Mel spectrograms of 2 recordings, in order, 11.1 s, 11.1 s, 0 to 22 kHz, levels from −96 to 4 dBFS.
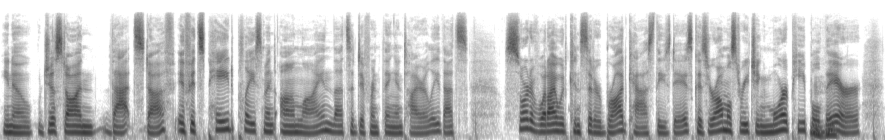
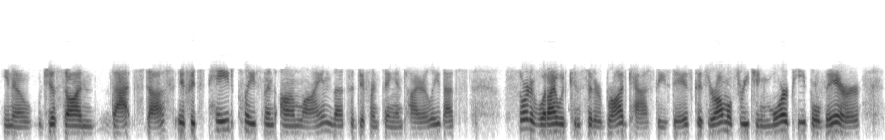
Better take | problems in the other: first | phone-call audio; poor line; nothing above 3 kHz

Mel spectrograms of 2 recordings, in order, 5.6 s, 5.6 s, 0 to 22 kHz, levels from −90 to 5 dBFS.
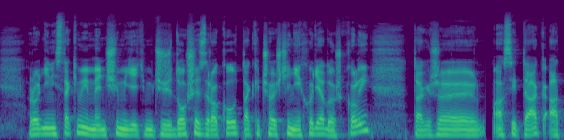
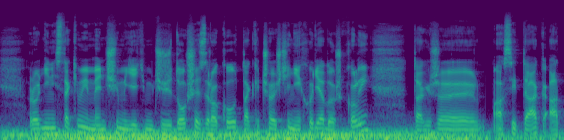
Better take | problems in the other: first | low rumble; noticeable; throughout; 15 dB below the speech

